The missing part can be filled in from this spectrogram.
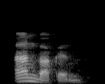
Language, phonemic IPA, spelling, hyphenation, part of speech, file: Dutch, /ˈaːnˌbɑkə(n)/, aanbakken, aan‧bak‧ken, verb, Nl-aanbakken.ogg
- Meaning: 1. to burn to the pan 2. to sear, char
